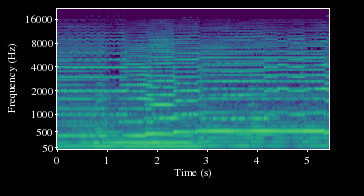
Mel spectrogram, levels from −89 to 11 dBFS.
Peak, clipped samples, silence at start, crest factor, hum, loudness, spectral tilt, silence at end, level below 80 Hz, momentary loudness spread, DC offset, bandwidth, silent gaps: -4 dBFS; under 0.1%; 0 s; 14 dB; none; -17 LUFS; -4 dB/octave; 0 s; -60 dBFS; 5 LU; under 0.1%; 15 kHz; none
